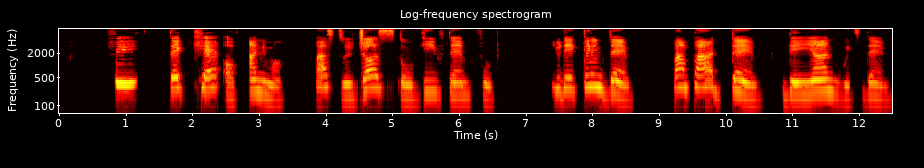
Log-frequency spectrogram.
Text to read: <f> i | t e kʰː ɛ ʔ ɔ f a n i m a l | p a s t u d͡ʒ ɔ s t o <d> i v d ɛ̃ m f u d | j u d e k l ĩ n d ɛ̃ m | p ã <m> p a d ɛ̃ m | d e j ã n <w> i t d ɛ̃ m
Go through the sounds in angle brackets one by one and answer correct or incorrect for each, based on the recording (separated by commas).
correct, incorrect, correct, correct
